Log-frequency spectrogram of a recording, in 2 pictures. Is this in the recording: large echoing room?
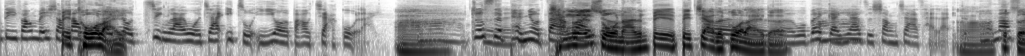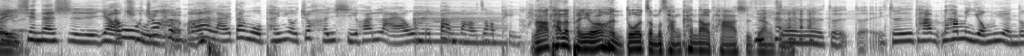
no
